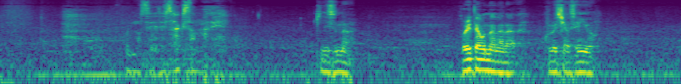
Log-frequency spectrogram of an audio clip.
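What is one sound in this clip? A middle-aged man speaks gruffly, close by.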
